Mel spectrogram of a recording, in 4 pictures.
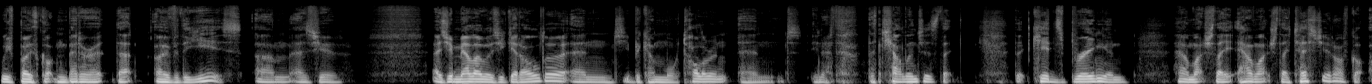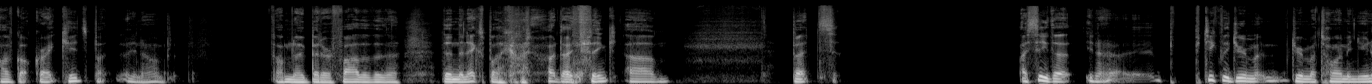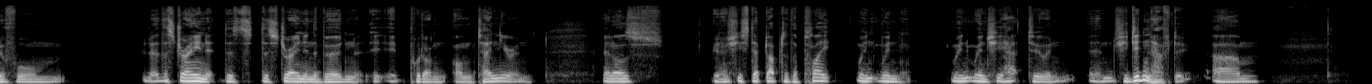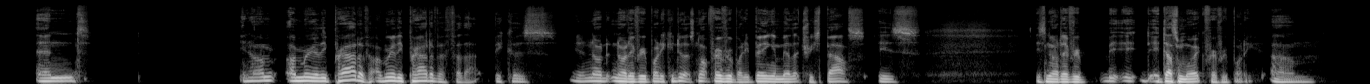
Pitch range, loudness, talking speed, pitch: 115-150 Hz, -20 LUFS, 185 wpm, 130 Hz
